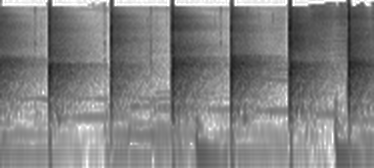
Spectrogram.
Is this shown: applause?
yes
